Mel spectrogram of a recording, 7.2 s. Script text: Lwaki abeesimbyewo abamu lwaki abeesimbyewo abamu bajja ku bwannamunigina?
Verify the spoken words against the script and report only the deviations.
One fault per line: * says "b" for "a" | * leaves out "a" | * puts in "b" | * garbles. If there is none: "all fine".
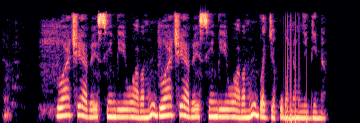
all fine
